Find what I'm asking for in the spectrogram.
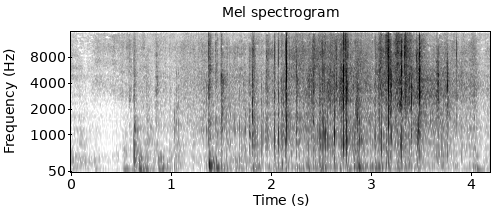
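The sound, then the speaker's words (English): Paper crackles and rips as an envelope is torn open at an awards ceremony, a quiet start giving way to a sharper tear and then a rapid, irregular run of crinkling bursts. “And the winner is, envelope please.”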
